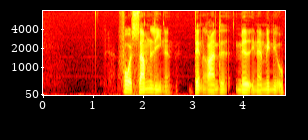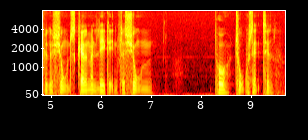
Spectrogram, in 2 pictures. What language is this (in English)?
Danish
